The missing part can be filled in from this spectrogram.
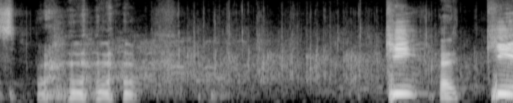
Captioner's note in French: Rires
